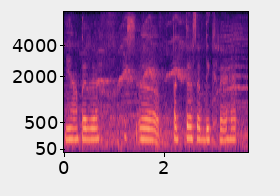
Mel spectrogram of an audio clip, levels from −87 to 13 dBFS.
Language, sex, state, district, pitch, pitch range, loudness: Hindi, female, Gujarat, Valsad, 195 Hz, 180-195 Hz, -15 LUFS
